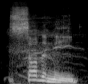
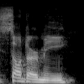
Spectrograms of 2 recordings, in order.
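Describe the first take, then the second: First: Solder is said without any R sound. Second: Solder is said with a strong R sound. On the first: "instead of an E" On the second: "we pronounce our R's more harshly"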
